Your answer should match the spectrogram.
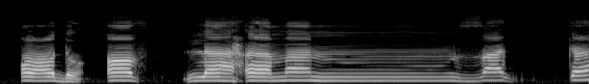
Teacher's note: حرف اخفا میں سے آ رہا ہے، یہاں پر اخفا ہوگا، زا حرف صفیریہ میں سے ہے، یہاں پر زا کا مخرج سیٹی کی آواز سے نکالیں گے ، زا زبر کو کاف کے ساتھ ملائیں گے، کاف مشدد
